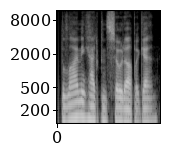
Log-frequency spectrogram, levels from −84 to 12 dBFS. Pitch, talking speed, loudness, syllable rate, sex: 115 Hz, 270 wpm, -15 LUFS, 7.1 syllables/s, male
